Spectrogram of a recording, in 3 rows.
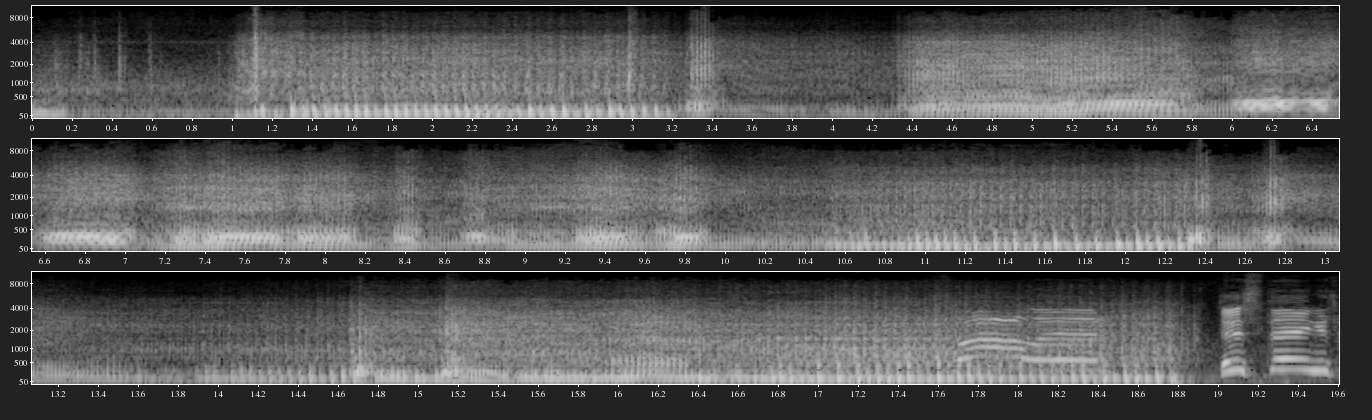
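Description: A 2014 Honda motorcycle that had sat for years revs loudly and close by while being ridden, its engine note repeatedly climbing and falling in pitch with brief throttle-offs between pulls.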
